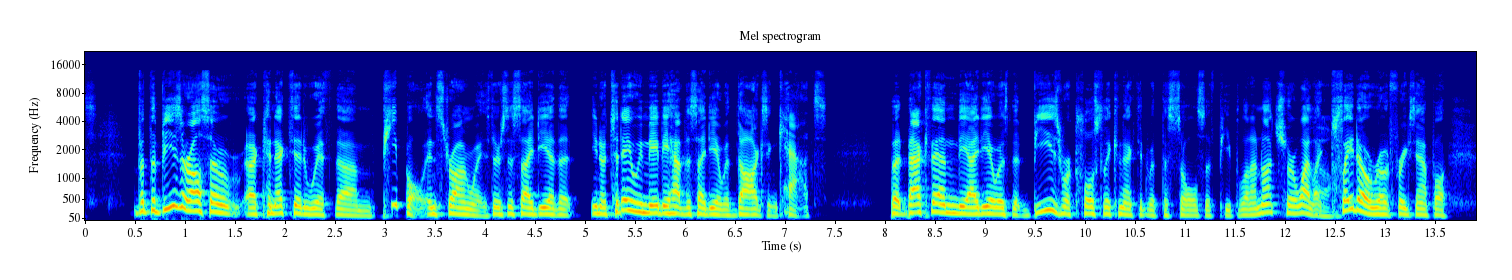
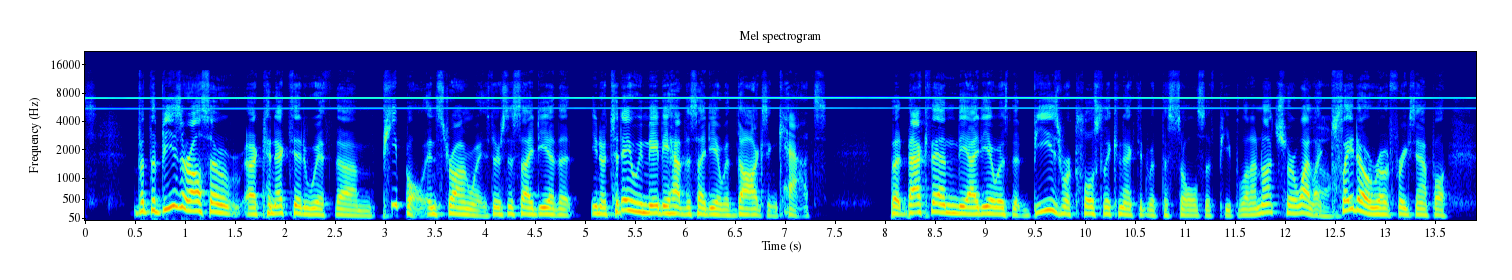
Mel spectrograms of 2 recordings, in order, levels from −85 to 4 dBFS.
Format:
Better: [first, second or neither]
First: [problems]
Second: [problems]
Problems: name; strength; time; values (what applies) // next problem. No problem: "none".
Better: first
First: none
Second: high-pitched whine; noticeable; throughout; 7 kHz, 15 dB below the speech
